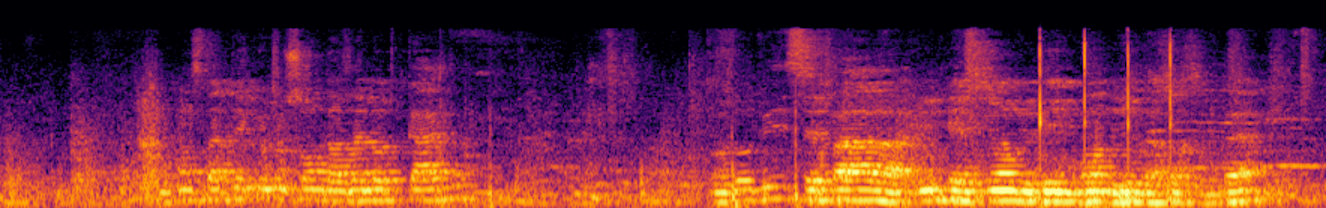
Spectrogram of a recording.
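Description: A man speaks into a microphone, amplified through loudspeakers in an echoing hall.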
